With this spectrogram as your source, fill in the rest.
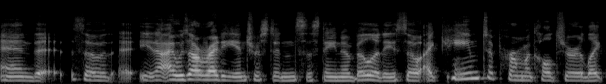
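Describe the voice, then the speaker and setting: This woman has an ordinary speaking voice with an American accent, pitched at a medium level. She talks at a moderate pace with ordinary pitch variation. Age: 50s. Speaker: green living and money coach. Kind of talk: interview conversation.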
